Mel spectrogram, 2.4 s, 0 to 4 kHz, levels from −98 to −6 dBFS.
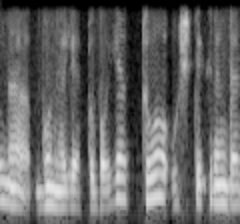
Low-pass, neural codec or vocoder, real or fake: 3.6 kHz; vocoder, 22.05 kHz, 80 mel bands, Vocos; fake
